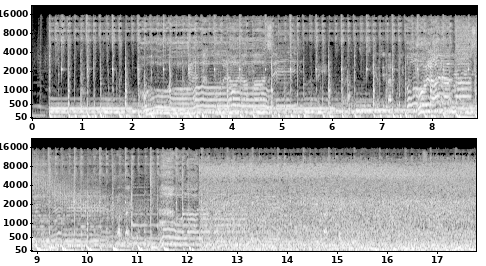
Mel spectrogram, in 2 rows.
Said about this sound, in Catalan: Això és un salt d'aigua. Això és un salt d'aigua, però, Roger, no és només un salt d'aigua. És una de les coses més brutals que he sentit en els últims temps, perquè aquest salt d'aigua el van descobrir el 2020.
